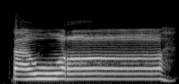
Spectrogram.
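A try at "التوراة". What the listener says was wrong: Ro-nya jangan O. Taurah. Buka aja apa namanya itu rahangnya ya. Jangan pakai O.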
